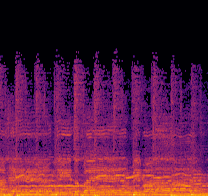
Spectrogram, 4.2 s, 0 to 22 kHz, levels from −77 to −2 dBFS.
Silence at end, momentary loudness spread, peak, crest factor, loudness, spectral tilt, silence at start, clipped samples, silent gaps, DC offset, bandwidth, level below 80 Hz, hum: 0 s; 1 LU; -4 dBFS; 12 dB; -18 LUFS; -5 dB/octave; 0 s; under 0.1%; none; under 0.1%; 16.5 kHz; -32 dBFS; none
